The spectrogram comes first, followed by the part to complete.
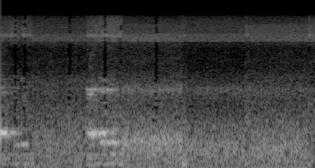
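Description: Pause in a man's speech: faint room tone, with a brief faint pitched sound about half a second in.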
